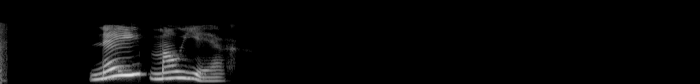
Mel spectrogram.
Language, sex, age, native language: Icelandic, female, 30-39, Icelandic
